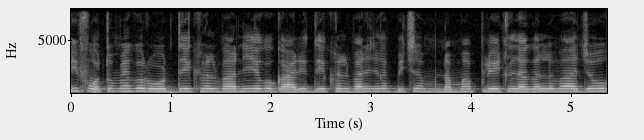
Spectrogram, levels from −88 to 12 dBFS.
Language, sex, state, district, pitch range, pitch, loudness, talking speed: Bhojpuri, female, Uttar Pradesh, Ghazipur, 235-255 Hz, 245 Hz, -14 LUFS, 245 wpm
